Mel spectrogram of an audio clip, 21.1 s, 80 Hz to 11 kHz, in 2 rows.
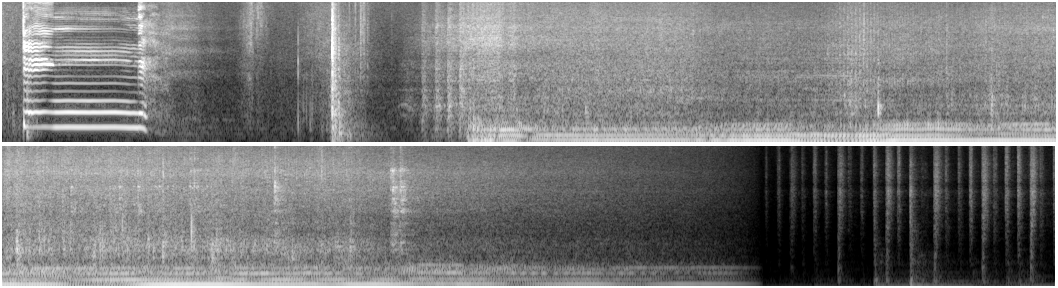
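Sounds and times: car engine running: 4.6s - 18.0s.

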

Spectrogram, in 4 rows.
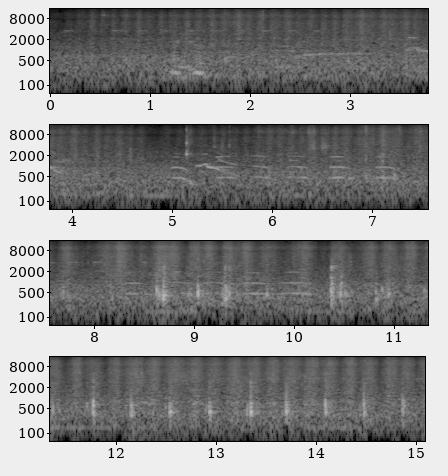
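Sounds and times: fast pulsing hiss: 0.0s - 15.0s
light taps and rustling: 7.7s - 15.0s.

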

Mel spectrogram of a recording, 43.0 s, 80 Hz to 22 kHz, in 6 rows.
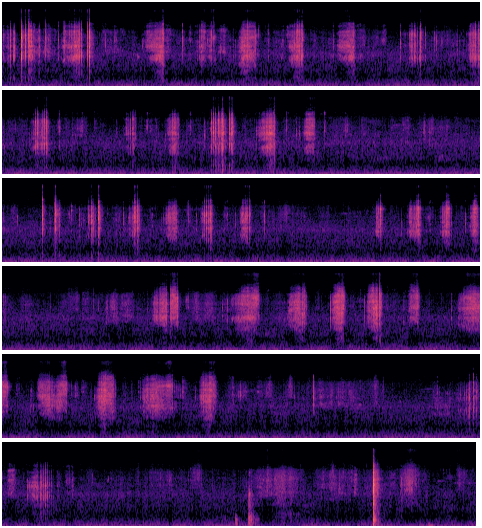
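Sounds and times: knife blade scraping chalk: 0.0s - 8.4s, 9.0s - 12.1s, 14.9s - 18.4s, 19.8s - 21.6s, 22.6s - 34.1s, 35.0s - 37.0s.

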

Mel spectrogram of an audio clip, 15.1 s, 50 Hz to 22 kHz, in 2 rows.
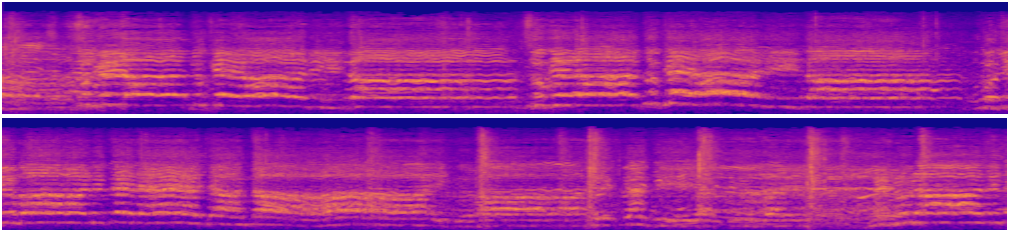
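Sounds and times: men chanting a lament: 0.0s - 15.0s
chest-beating slaps: 11.1s - 12.2s, 12.8s - 14.6s.

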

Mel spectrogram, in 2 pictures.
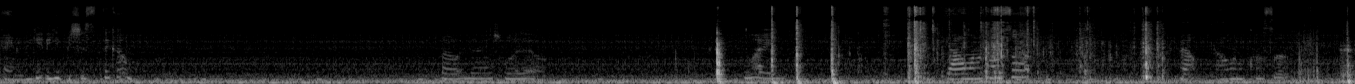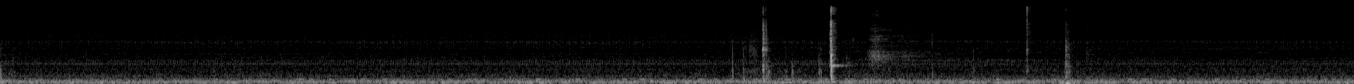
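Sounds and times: low room noise rumble: 0.0s - 27.0s.

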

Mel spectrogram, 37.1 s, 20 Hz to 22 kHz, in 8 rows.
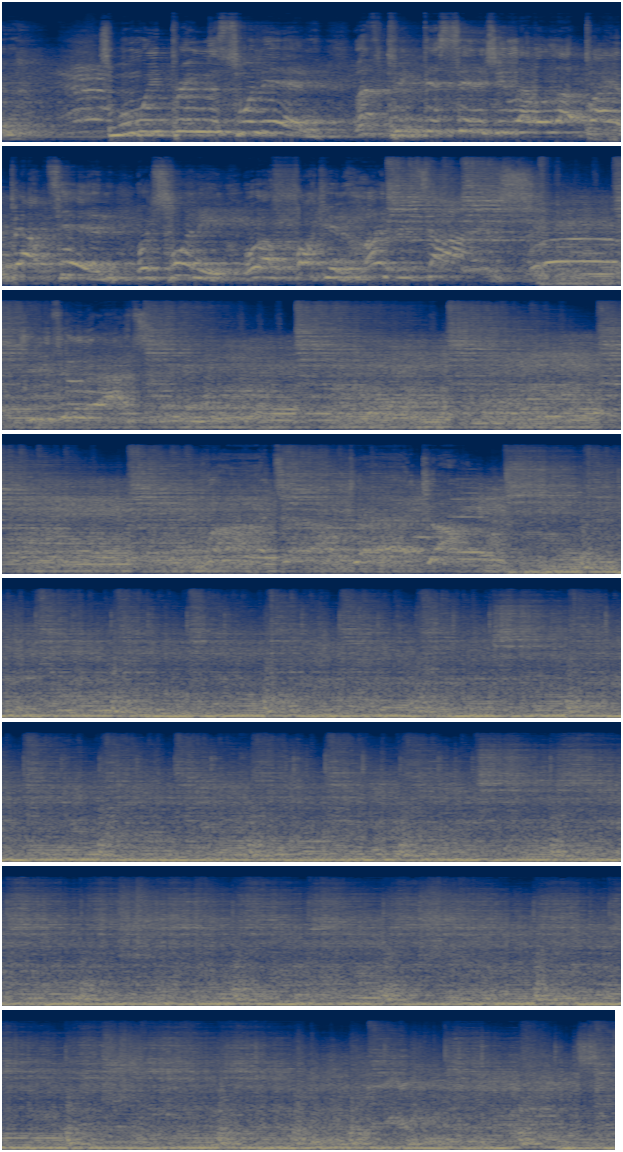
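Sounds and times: heavy metal band playing live: 0.0s - 37.0s
drum and cymbal hits: 7.4s - 37.0s.

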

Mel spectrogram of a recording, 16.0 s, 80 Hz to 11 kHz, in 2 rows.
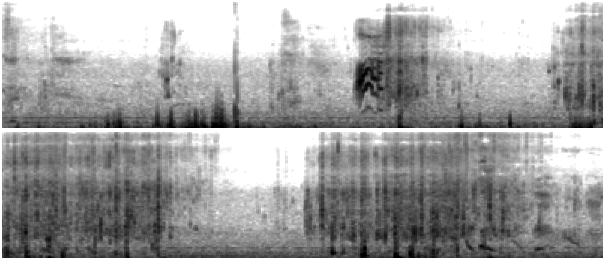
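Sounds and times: child splashing in pool: 4.8s - 5.9s, 7.3s - 10.8s, 12.0s - 15.4s.

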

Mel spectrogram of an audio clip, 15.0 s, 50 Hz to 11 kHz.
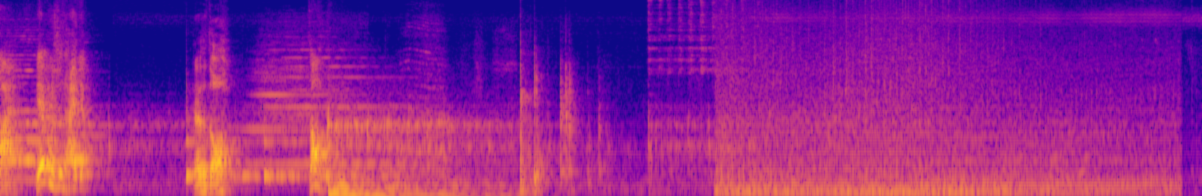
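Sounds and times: sharp knocks: 4.1s - 9.0s
motorcycle engine running: 8.1s - 14.8s.

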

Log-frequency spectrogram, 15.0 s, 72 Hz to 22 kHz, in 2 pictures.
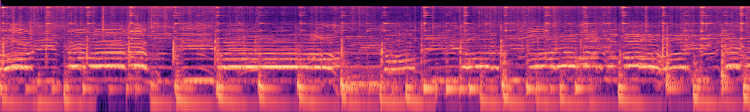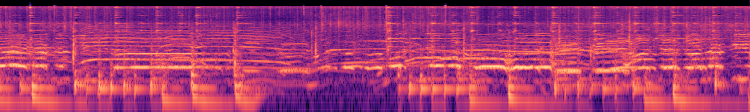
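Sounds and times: hands clapping: 0.0s - 2.7s, 3.4s - 15.0s
barrel drum beating: 0.0s - 10.2s
men singing folk song: 0.0s - 15.0s.

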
